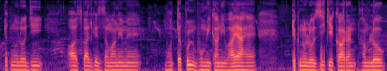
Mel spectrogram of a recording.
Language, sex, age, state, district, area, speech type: Urdu, male, 18-30, Bihar, Supaul, rural, spontaneous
